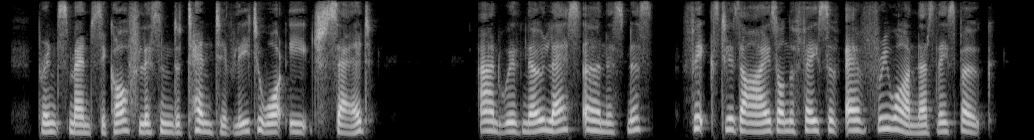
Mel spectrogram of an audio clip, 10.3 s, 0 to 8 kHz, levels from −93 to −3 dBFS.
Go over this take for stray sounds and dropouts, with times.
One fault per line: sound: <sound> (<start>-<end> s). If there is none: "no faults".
no faults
